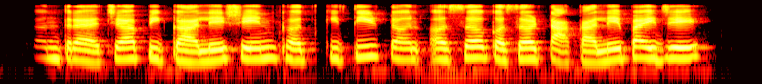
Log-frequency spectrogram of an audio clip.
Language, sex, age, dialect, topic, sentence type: Marathi, female, 18-24, Varhadi, agriculture, question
